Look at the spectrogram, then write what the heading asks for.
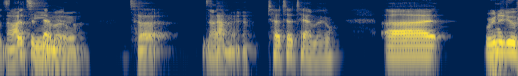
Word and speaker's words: Temu: pronounce it I mean they were pretty clear in the ad it's t t TAMU so you're supposed to say t twice so t t temu uh we're gonna do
